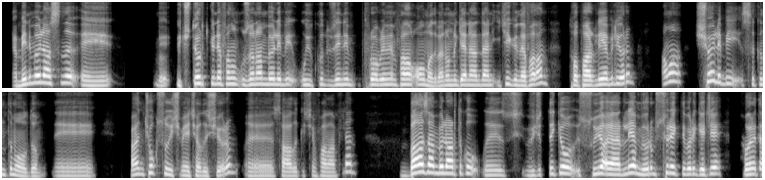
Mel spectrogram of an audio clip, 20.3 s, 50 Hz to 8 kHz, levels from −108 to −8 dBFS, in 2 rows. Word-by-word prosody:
Ya, 145 - -6
benim 200 +6 +2
öyle 245 0 +7
aslında, 230 0 +1
eee, 150 0 -3 0.6
bö - - -7
3-4 220 0 +1
güne 205 -2 0
falan 200 -1 -1
uzanan, 190 +2 0
böyle 185 -1 +2
bir 190 - -4
uyku 175 +1 -6
düzeni 180 +2 -3
problemim 180 +1 -1
falan 180 +1 +3
olmadı. 145 -7 -1
Ben 145 - -1
onu 165 +1 -3
genelde 165 0 +1
hani 165 0 -2
2 200 -2 -7
güne 155 -3 +1
falan 205 +6 0 0.3
toparlayabiliyorum. 185 - +2 0.3
Ama 285 0 -1 0.2
şöyle 280 -6 -1
bir 215 -5 -7
sıkıntım 180 +3 -7
oldu: 135 -4 -3 0.2
Eee, 140 -1 -9 0.5
ben 185 +3 -1
çok 240 +4 -3
su 195 -3 -2
içmeye 155 -2 -5
çalışıyorum, 150 - -4
eee, 70 - -6
sağlık 135 - -4
için 140 +1 -15
falan 135 -1 -5
filan. 275 - -5 0.6
Bazen 240 - +6
böyle 230 0 +7
artık 225 +1 +1
o, 220 - -2
eee, 160 0 -4
s 155 - -16
vücuttaki 170 +7 -4
o 210 -7 +4
suyu 195 +7 +3
ayarlayamıyorum, 190 +1 +5
sürekli 205 0 -1
böyle 195 0 +3
gece 200 +3 +1 0.3
tuvalete 190 +2 +2
180 Hz, 165 wpm, -20 LUFS, 155-210 Hz, 0.6 s, öyle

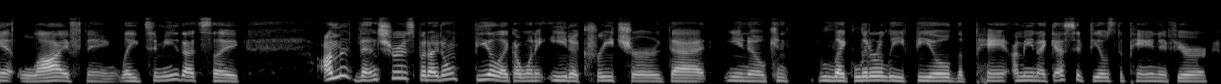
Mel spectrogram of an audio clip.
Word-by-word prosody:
it 175 - 0
live 155 +3 +4
thing, 135 -3 -10
like, 160 -3 -3
to 185 - -6
me, 200 +6 -2
that's 185 -5 0
like 150 -4 0 0.8
I'm 360 - +7
adventurous, 285 - +1
but 210 -1 0
I 195 0 +5
don't 240 +3 -2
feel 220 0 +4
like 170 -2 +2
I - - +2
wanna 170 0 -1
eat 185 -2 -1
a - - +3
creature 155 -5 0
that, 145 -2 +2 0.2
you 175 0 -4
know, 155 -2 -1
can, 165 0 -5 0.3
like, 175 -3 +2
literally 185 -2 +2
feel 170 -2 +2
the 145 0 -7
pain 170 -1 0
I 180 - -3
mean, 185 0 -3
I 165 - +2
guess 200 +7 -1
it 195 - -4
feels 165 -2 -3
the 160 - -14
pain 160 0 -4
if 145 -2 -6
you're 150 -1 -1
170 Hz, 190 wpm, -26 LUFS, 155-185 Hz, 0.8 s, I'm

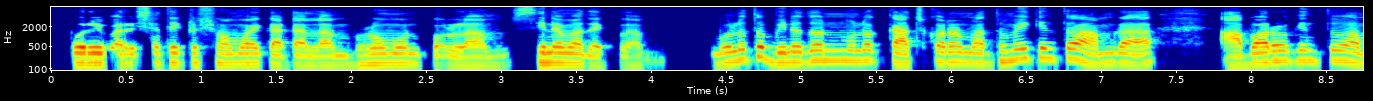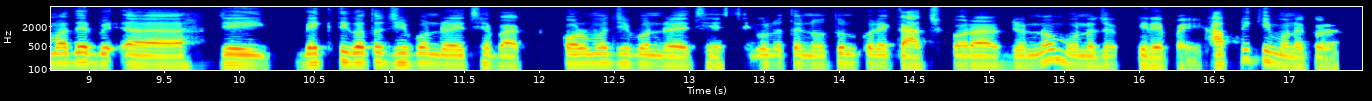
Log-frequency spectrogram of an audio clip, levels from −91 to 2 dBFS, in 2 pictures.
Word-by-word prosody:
পরিবারের 150 -2 +5
সাথে 155 0 -5
একটু 155 0 -5
সময় 150 0 +2
কাটালাম, 125 -2 +1
ভ্রমণ 150 +2 0
করলাম, 120 -2 0 0.3
সিনেমা 155 -1 +4
দেখলাম। 245 - -6 0.5
মূলত 185 +6 0
বিনোদনমূলক 185 +3 0
কাজ 145 -1 +6
করার 165 -1 +2
মাধ্যমেই 175 +8 0
কিন্তু 210 -1 +1 0.2
আমরা 155 +1 +2 0.7
আবারও 160 +8 +6
কিন্তু 185 0 -5 0.2
আমাদের 150 +2 +2
বে 150 - 0
অ্যা 135 -2 +3 0.5
যেই 140 -1 +2 0.4
ব্যক্তিগত 155 +1 +2 0.2
জীবন 155 0 -2
রয়েছে 130 +2 -2
বা, 125 - +2 0.4
কর্মজীবন 145 -1 -1
রয়েছে, 120 0 -2 0.2
সেগুলোতে 135 +2 -7
নতুন 130 +4 -3
করে 135 - -1
কাজ 120 0 +3 0.2
করার 130 -1 +1
জন্য 130 +3 -5 0.2
মনোযোগ 125 -2 -5
ফিরে 115 -4 0
পাই। - - -6 0.2
আপনি 200 +8 -5
কি 180 - -1
মনে 115 -3 -4
করেন? 105 -2 -5
150 Hz, 140 wpm, -24 LUFS, 130-160 Hz, 0.7 s, কাজ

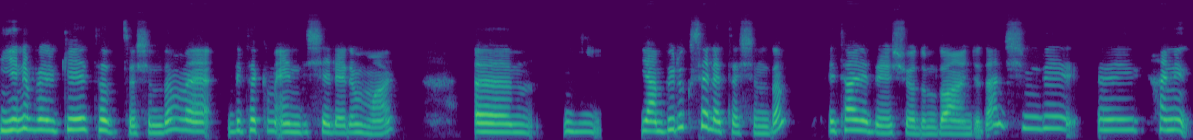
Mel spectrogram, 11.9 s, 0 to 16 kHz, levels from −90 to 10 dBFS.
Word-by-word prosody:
yeni 275 +2 +4
bir 275 -1 +5
ülkeye 280 +3 +4
tı 265 -5 +4
taşındım 210 +8 -1
ve 245 -2 +3 0.2
birtakım 255 +1 -1
endişelerim 215 -2 -1
var. 175 +11 -3 0.8
Emm, 220 -2 +4 0.3
y 230 -1 -5 0.4
yani, 250 -1 +3
Brüksel'e 320 -3 +2
taşındım. 200 - -3 0.5
İtalya'da 250 -3 +3
yaşıyordum 180 -3 -3
daha 180 -1 +3
önceden. 390 - -3
Şimdi, 315 +4 -5 0.2
eee, 275 -1 -2 0.2
hani, 275 -2 0
245 Hz, 105 wpm, -23 LUFS, 210-275 Hz, 0.8 s, bir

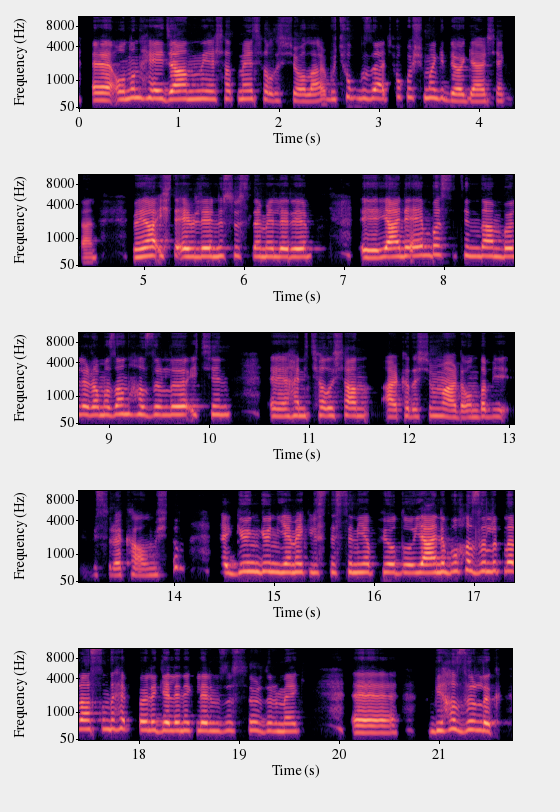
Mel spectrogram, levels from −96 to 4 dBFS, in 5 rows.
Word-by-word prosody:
eee, 230 -1 +4
onun 270 +5 -1
heyecanını 260 -1 +3
yaşatmaya 260 0 -5
çalışıyorlar. 215 -4 -5
Bu 250 - -8
çok 285 -1 -10
güzel, 275 0 -2
çok 320 0 -12
hoşuma 300 -1 -5
gidiyor 225 -7 -1
gerçekten 195 - -5 0.4
veya 285 +4 +6
işte 290 0 -4
evlerini 275 +1 +5
süslemeleri. 270 -2 +1 0.5
Eee, 240 -1 +4
yani, 275 +2 +6
en 305 +1 +2
basitinden 290 -3 -1
böyle 275 -1 +3
Ramazan 265 +2 0
hazırlığı 270 0 +1
için, 275 0 -6 0.4
eee, 225 -1 -3
hani, 235 0 -4
çalışan 245 -2 -2
arkadaşım 215 +2 -4
vardı 200 -3 +1
onda 205 +2 -4
bir 215 -2 -13 0.2
bir 210 - -23
süre 200 0 -6
kalmıştım. 205 - -8 0.4
Eee, 260 - +2
gün 295 +4 +1
gün 300 -1 +1
yemek 280 0 +1
listesini 275 0 -4
yapıyordu. 280 -1 0
Yani, 275 +1 +6
bu 310 - -3
hazırlıklar 315 0 +2
aslında 315 0 0
hep 320 0 -4
böyle 290 -1 +3
geleneklerimizi 270 -1 +1
sürdürmek, 255 -2 -4 0.5
eee, 210 0 +4 0.3
bir 270 +2 -1
hazırlık. 290 -3 +1
270 Hz, 140 wpm, -23 LUFS, 240-285 Hz, 0.5 s, veya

